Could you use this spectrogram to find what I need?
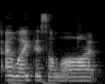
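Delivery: usual speaking voice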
